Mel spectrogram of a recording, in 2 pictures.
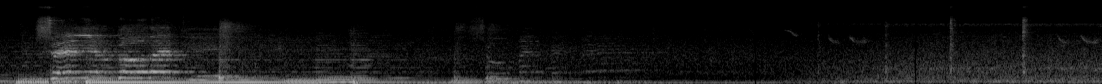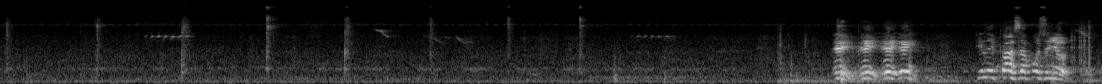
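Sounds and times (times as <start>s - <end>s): background hiss: 0.0s - 22.0s
birds chirping: 7.7s - 22.0s
sharp ticks: 11.0s - 17.0s.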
